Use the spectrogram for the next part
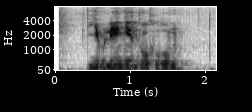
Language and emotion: Russian, neutral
